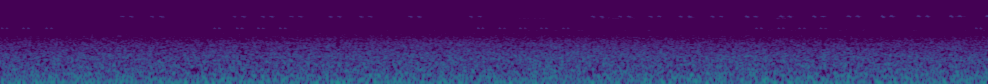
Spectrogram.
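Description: Faint chirping of night insects: short high chirps come in small groups again and again, over the steady hiss of a trail camera's microphone.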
